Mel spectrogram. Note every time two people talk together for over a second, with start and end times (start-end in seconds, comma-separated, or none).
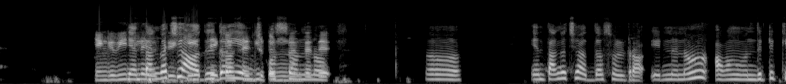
1.3-3.2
